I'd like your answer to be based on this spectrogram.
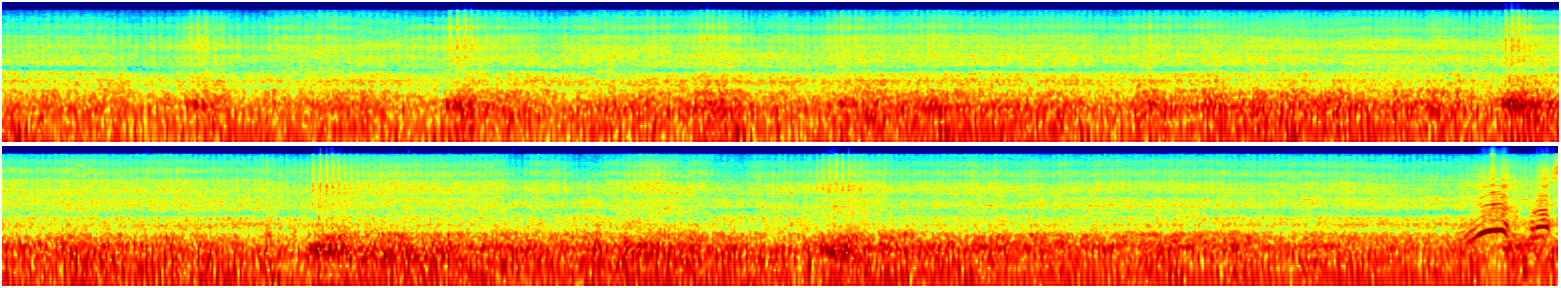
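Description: A KOIRA all-season motorized towing sled drives along forest roads and lakes, its small engine droning steadily and loudly without pause, accompanied by faint background rumble.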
